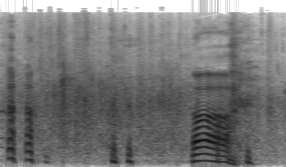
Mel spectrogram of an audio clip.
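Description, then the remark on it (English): An audience claps steadily, a soft wash of applause running throughout, with brief vocal bursts and a loud, pitched whoop or shout rising above the clapping near the end. “I mean, somebody should have applauded at this point already, but thank you.”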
